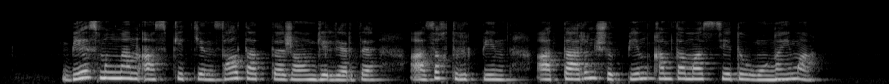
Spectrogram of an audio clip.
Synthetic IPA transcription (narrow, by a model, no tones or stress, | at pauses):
be̞sməɴnɑnɑsə̥p̚kʲʰe̞t̪̚kʲe̞nsɑlˠt̪ɑt̪ːəʒɑwəŋɡʲe̞ɾle̞ɾd̪ɪɑzəqt̪ʰʏlɪk̚pe̞nɑt̪ːɑɾənʃɵpːe̞ɴqʰɑmt̪ɑmɑsɪ̥se̞t̪uwo̞ɴɑjmɑ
